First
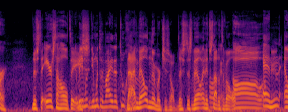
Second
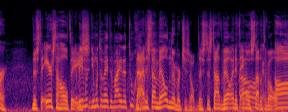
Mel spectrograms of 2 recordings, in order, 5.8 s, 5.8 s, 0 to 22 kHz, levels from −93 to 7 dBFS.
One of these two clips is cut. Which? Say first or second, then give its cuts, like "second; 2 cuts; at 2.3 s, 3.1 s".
first; 4 cuts; at 2.0 s, 2.7 s, 3.8 s, 4.2 s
